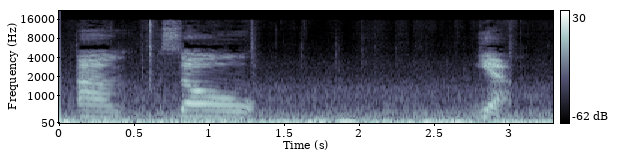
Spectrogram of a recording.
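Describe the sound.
A steady low rumble of road noise fills the inside of a moving car, continuous throughout, with a few short voiced sounds from a person rising briefly above it.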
